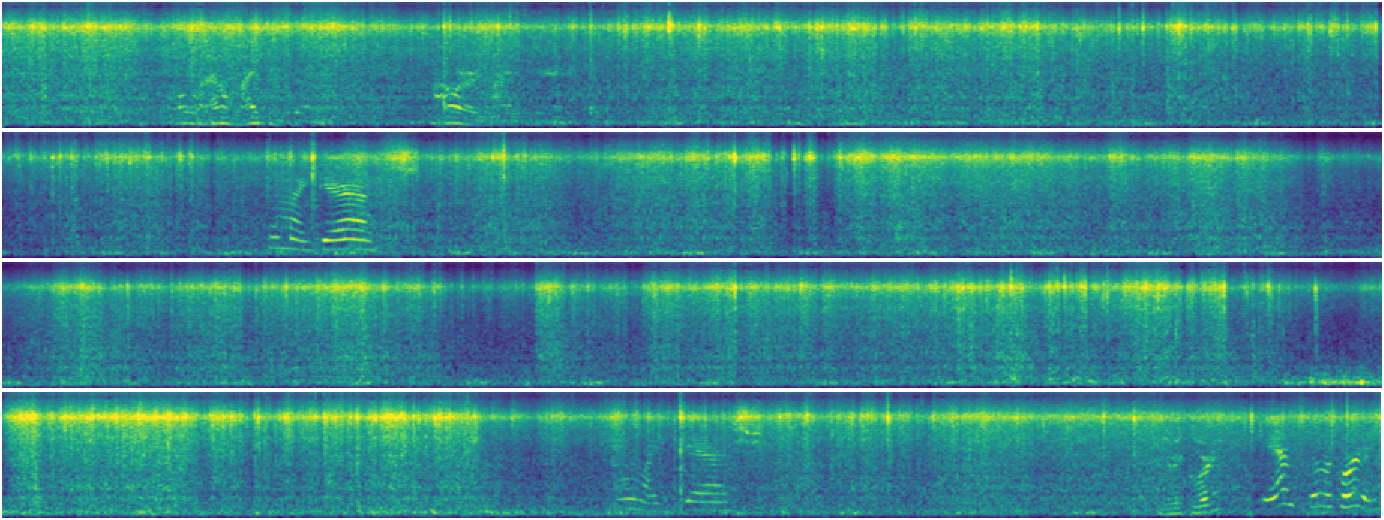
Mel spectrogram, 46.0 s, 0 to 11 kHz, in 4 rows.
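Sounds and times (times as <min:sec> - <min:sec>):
hail and rain drumming on vehicle roof: 0:00.0 - 0:45.9.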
